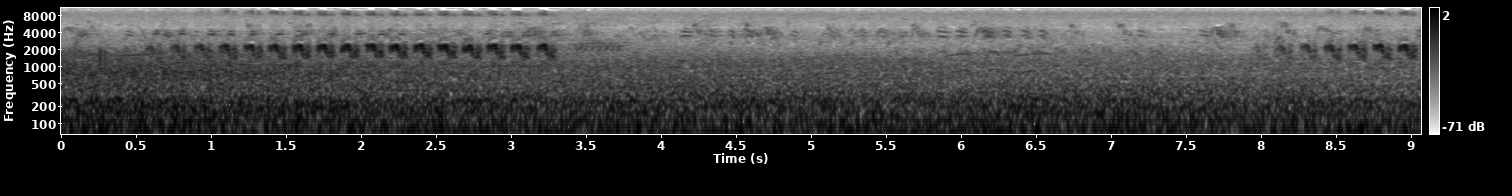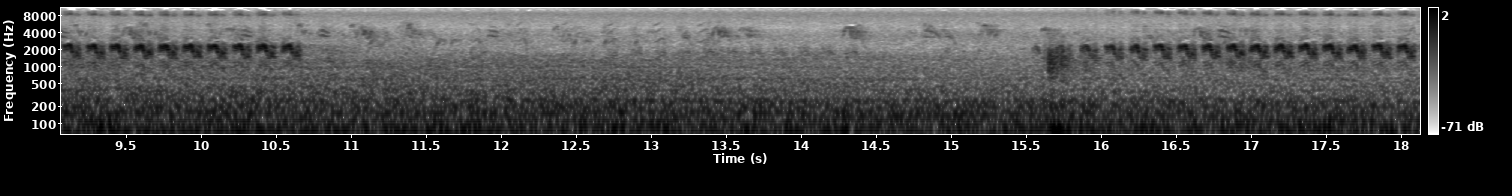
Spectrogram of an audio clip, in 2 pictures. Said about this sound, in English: We're starting off with the Arizona state bird, the cactus wren. Find your picture. Take a good look while we play the sound of their call.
